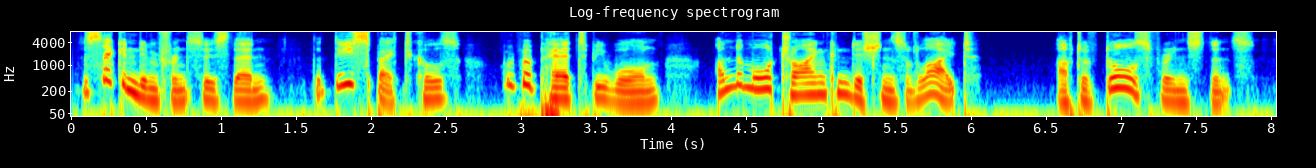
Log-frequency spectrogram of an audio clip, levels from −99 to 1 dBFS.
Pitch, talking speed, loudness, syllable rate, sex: 150 Hz, 170 wpm, -20 LUFS, 6.1 syllables/s, male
